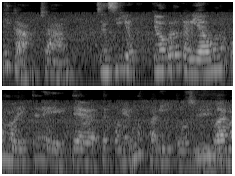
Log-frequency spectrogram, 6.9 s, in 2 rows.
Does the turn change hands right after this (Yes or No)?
Yes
